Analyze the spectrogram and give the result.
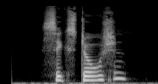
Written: sextortion

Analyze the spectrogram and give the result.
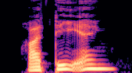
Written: radering

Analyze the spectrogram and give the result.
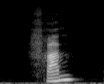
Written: frem

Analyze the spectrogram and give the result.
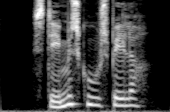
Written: stemmeskuespiller

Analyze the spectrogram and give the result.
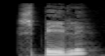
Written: spiller

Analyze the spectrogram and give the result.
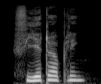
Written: firedobling

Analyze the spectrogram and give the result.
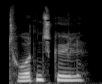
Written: tordenskylle

